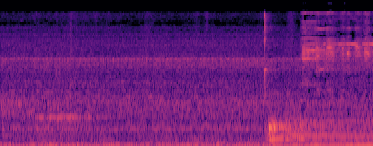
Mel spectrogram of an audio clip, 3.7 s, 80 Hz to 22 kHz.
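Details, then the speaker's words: Inverter AC (Voltas/Lloyd/Reconnect type) with F1 error: with 5 V, 15 V and 337 V DC at the rectifier all normal, a faint hum then a click as compressor and fan start with a steady whir, cutting out seconds later; cause not yet found. "Compressor हमारा on हो गया, motor भी हमारी on हो गई। लेकिन इसमें क्या होता है ना कि ये ज़्यादा देर चल नहीं पाता और ये तुरंत ही बंद हो जाएगा।"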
